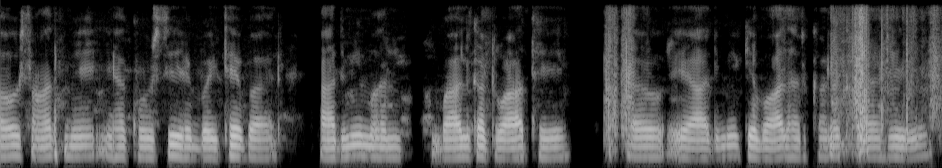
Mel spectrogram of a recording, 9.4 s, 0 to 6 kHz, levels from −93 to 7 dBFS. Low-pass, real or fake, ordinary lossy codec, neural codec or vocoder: 5.4 kHz; fake; none; vocoder, 22.05 kHz, 80 mel bands, WaveNeXt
